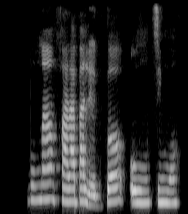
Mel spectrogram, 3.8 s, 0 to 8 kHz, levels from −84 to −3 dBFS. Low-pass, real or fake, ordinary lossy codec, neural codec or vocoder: 7.2 kHz; fake; AAC, 48 kbps; codec, 16 kHz, 2 kbps, X-Codec, HuBERT features, trained on balanced general audio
